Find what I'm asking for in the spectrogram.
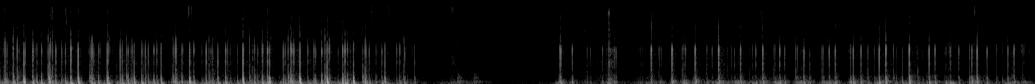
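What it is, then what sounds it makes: Lemon tapped and scratched with nails. Long nails rapidly tap and scratch the textured peel of a whole fresh lemon held in both hands. The result is a dense, dull patter of quick, low-pitched taps with a scratchy edge. The tapping quiets and briefly stops for about a second near the middle, then resumes at the same fast pace.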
